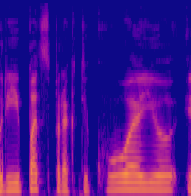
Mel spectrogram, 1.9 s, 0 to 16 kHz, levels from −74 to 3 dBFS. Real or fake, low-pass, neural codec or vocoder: real; 14.4 kHz; none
